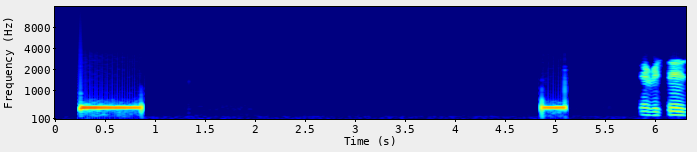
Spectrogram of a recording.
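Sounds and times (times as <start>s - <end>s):
electronic phone tone as a call is placed: 0.2s - 0.9s, 4.9s - 5.1s
person speaking on a phone: 5.9s - 6.2s.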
